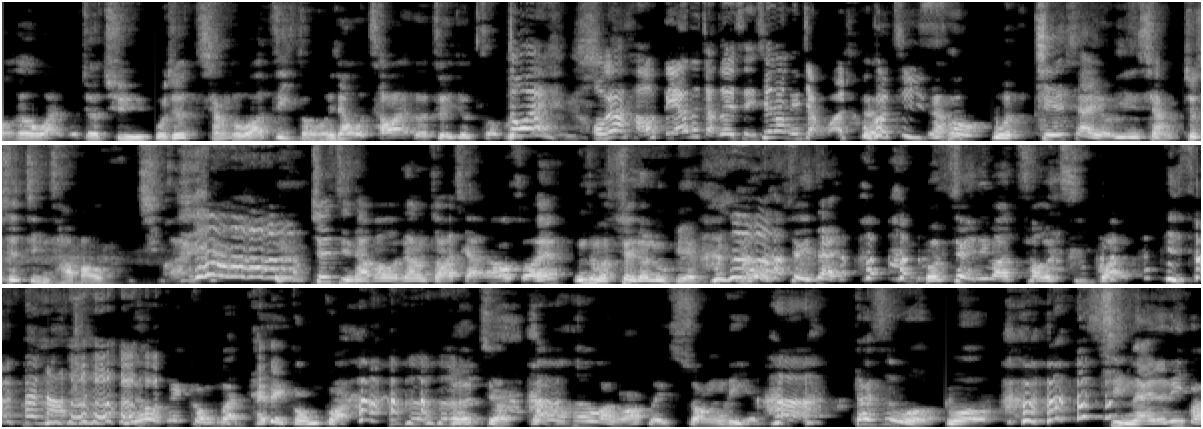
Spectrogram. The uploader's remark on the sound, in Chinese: 本集音質不好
